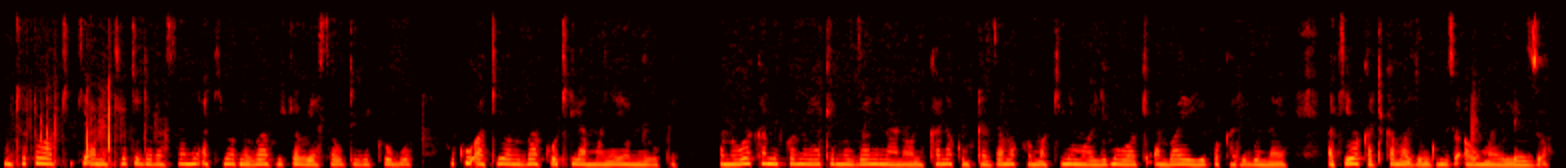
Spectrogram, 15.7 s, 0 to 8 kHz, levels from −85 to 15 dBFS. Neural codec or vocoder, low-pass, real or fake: none; 7.2 kHz; real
